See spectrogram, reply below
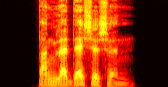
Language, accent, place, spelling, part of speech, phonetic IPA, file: German, Germany, Berlin, bangladeschischen, adjective, [ˌbaŋlaˈdɛʃɪʃn̩], De-bangladeschischen.ogg
- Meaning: inflection of bangladeschisch: 1. strong genitive masculine/neuter singular 2. weak/mixed genitive/dative all-gender singular 3. strong/weak/mixed accusative masculine singular 4. strong dative plural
